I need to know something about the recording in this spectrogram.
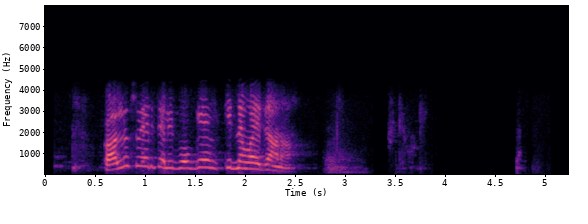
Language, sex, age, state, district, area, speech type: Dogri, female, 45-60, Jammu and Kashmir, Samba, rural, conversation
